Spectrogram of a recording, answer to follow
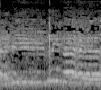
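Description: A man singing a slow melody in long held notes, with other voices singing along, and a sharp click about a second in.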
